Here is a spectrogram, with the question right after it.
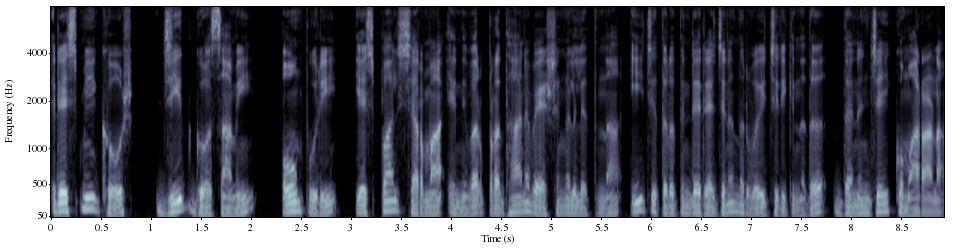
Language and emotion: Malayalam, neutral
